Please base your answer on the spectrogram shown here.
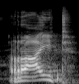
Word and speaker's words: right: यदि GH letter शब्द के बीच या अंत में आए तो वहां पर GH साइलेंट होता है।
